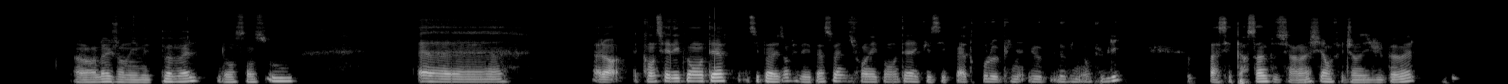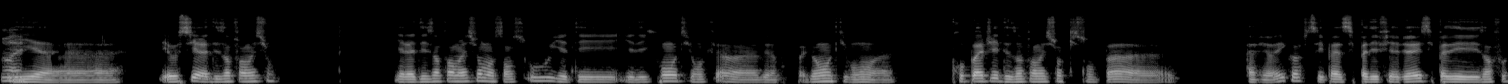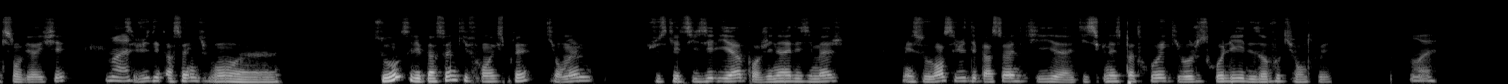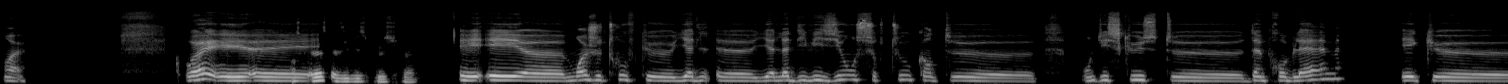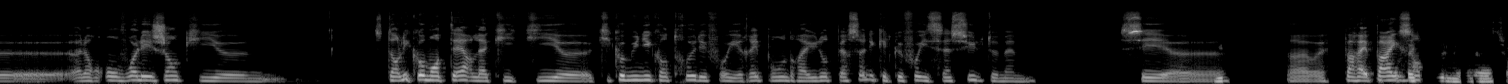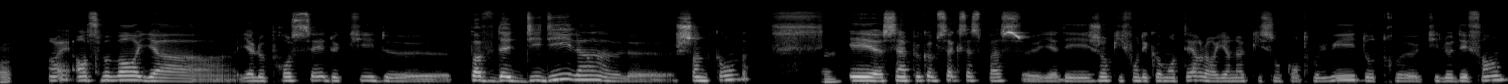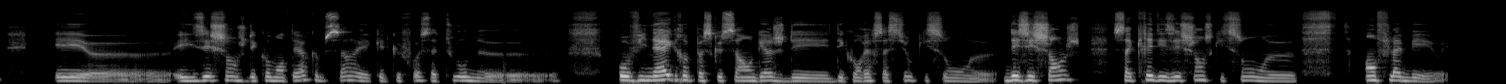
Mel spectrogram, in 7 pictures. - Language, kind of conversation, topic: French, unstructured, Penses-tu que les réseaux sociaux divisent davantage qu’ils ne rapprochent les gens ?
- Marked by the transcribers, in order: tapping; "discute" said as "discuste"; drawn out: "que"; unintelligible speech; stressed: "échanges"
